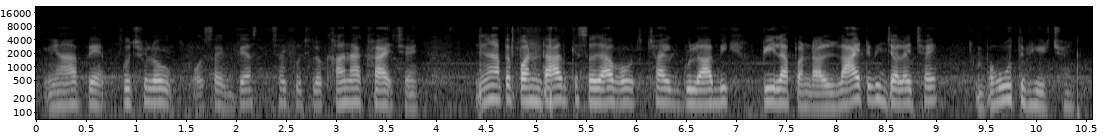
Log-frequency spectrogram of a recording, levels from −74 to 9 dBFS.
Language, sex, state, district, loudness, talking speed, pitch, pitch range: Angika, male, Bihar, Samastipur, -23 LUFS, 165 wpm, 160 Hz, 150-170 Hz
